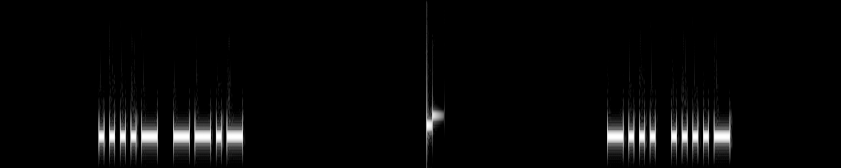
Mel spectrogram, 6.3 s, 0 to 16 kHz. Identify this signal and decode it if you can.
Morse code, heard as a keyed tone, about 30 wpm, 700 Hz. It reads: 4Q B4
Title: Single-Letter Single-Number 30wpm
